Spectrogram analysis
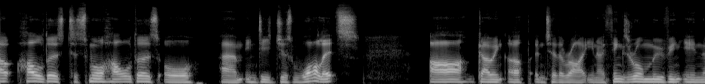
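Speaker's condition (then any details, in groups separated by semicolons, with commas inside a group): No condition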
